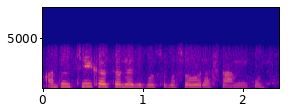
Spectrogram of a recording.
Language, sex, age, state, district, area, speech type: Kashmiri, female, 18-30, Jammu and Kashmir, Bandipora, rural, conversation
